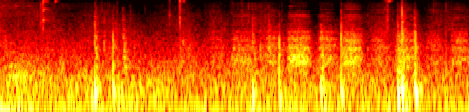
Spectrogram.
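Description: A big dog in Sherlock Holmes: The Awakened pants close by, quick rhythmic breaths with soft whimpering, faint and steady without talk.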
